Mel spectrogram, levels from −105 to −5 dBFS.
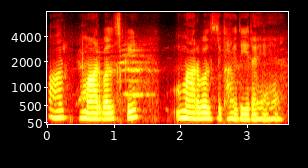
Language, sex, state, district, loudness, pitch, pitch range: Hindi, female, Uttar Pradesh, Lalitpur, -18 LUFS, 155 Hz, 145-180 Hz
